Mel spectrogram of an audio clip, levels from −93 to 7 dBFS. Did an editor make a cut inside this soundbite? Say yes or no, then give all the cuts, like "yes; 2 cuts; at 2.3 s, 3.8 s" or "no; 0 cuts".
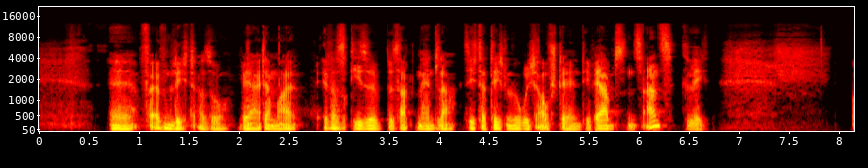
yes; 5 cuts; at 2.2 s, 3.1 s, 4.2 s, 5.5 s, 6.4 s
